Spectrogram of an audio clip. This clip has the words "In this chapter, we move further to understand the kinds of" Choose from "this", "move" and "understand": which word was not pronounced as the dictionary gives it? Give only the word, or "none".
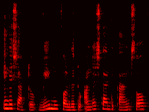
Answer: this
